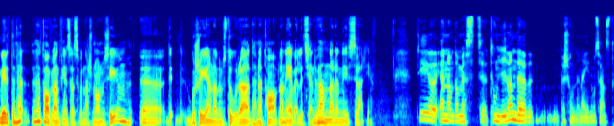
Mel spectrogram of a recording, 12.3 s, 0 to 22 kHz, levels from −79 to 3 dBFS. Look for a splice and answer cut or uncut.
uncut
